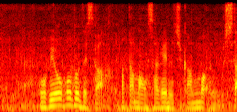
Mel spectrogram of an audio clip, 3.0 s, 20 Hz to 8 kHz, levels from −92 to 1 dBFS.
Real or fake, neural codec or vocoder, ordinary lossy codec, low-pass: fake; codec, 16 kHz, 8 kbps, FunCodec, trained on LibriTTS, 25 frames a second; none; 7.2 kHz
